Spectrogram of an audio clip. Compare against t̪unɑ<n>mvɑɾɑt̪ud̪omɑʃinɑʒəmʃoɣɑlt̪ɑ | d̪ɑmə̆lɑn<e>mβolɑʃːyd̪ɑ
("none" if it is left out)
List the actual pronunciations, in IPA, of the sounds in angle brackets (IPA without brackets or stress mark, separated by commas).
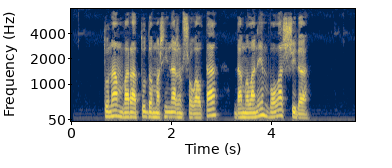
none, e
